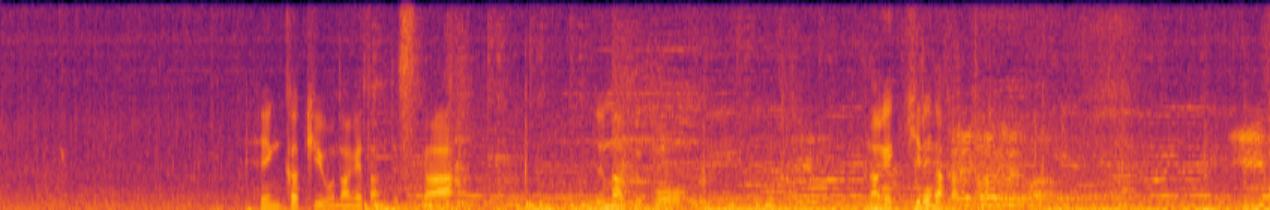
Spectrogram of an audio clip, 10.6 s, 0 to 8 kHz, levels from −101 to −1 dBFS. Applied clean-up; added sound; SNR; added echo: none; Boiling + Rattle / Breathing; 15 dB; none.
